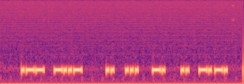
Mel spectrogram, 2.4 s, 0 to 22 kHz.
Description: Morse code, heard as a keyed tone, about 50 wpm, spaced as for 39 wpm, 680 Hz. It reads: WX IS NIC
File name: archived / CRSnet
